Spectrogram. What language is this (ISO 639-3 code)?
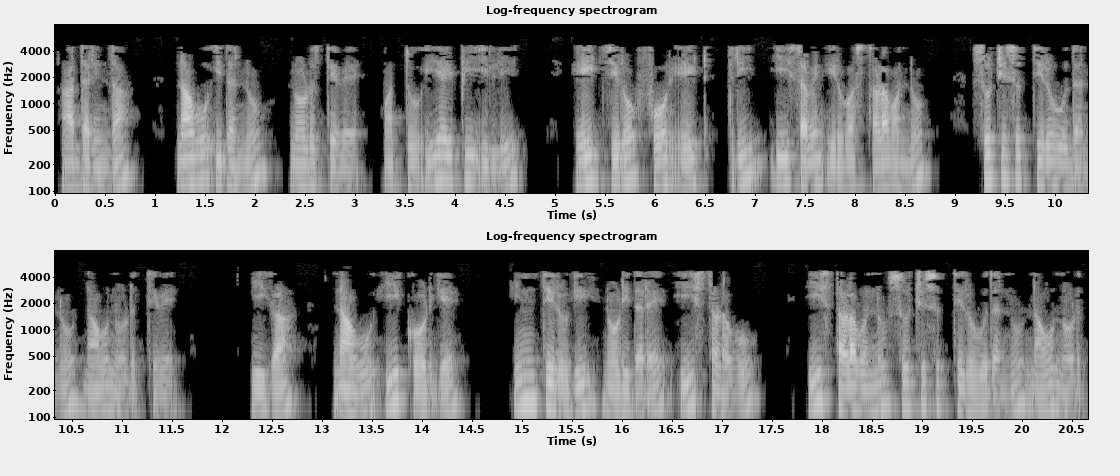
kan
